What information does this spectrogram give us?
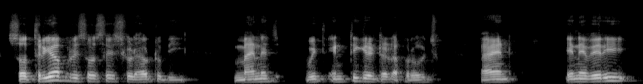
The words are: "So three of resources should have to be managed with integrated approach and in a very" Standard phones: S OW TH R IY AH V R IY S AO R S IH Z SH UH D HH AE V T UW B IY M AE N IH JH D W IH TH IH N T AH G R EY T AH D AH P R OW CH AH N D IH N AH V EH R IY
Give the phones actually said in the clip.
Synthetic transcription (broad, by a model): S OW T R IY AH P R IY S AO R S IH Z SH UH D HH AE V T UW B IY M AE N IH JH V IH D IH N T AH G R EY T AH D AH P R OW CH AH N D IH N AH V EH R IY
